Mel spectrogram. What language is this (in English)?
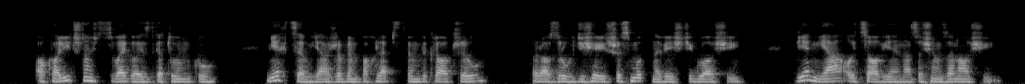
Polish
